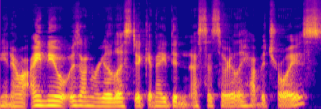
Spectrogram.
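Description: A woman with an American accent is heard in a very clean recording over a silent background. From US Midwest. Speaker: life coach and healer. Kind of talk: casual chat. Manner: engaging, passionate.

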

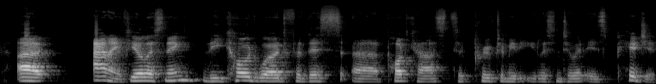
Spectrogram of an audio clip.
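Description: Using a plain, everyday voice, a man with a fairly high pitch talks at a moderate pace with fairly even intonation and big swings in loudness. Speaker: podcast host. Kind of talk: casual banter podcast chat. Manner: bantering, teasing.

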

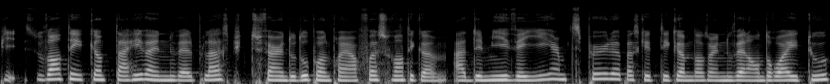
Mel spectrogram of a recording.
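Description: A woman's dark, mellow voice in a Quebec accent, medium in pitch and monotone, flat in intonation, at a very fast pace with hardly any pauses, in a very clean recording with a silent background and a dry, close sound with no echo. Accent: Québécois French. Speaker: traveller. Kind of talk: casual interview.

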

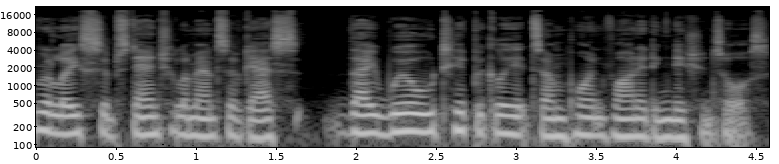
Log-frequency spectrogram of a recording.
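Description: A woman's very deep, low voice with a dark, mellow tone at a fairly quick pace, on a very clean recording with a silent background. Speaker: process safety expert and co-host. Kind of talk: casual expert discussion, podcast conversation.

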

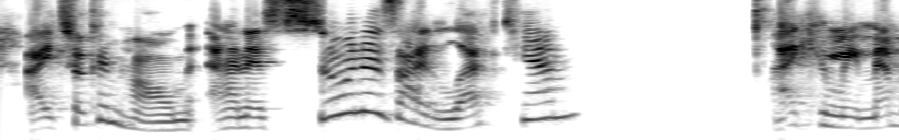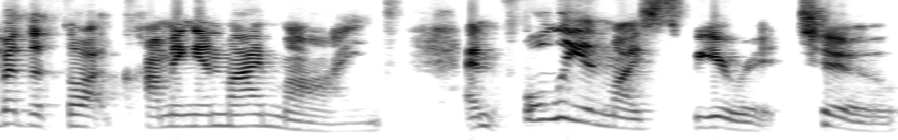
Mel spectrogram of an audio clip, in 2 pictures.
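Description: A woman with an American accent speaks at a fairly slow pace in a medium pitch, her bright, sharp tone swinging very widely in pitch over vocal fry at very even loudness. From New York City (the Bronx). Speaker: conflict resolution coach. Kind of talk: interview.

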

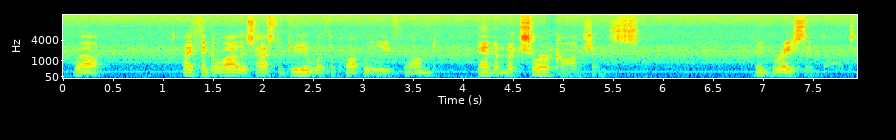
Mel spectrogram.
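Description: With an American accent, a man talks at a moderate pace in a medium pitch and a monotone, flat intonation, leaving long, frequent pauses over noticeable background noise. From Florida, US. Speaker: middle school theology teacher. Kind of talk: casual discussion on theology. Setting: online livestream.

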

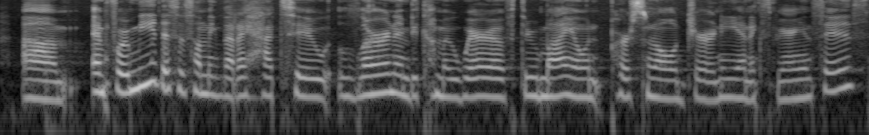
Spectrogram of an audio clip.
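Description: With a Californian accent, the speaker has a dark, mellow tone and ordinary pitch variation, talking at a fairly quick pace in a very clean recording with a silent background. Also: woman. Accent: Californian American. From US West Coast, Bay Area (Sunnyvale). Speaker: church member, race cohort participant. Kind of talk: casual chat.

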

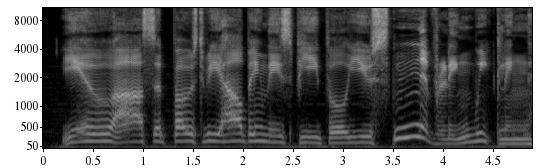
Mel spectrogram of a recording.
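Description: Doing a put-on character voice, a man growls at a moderate pace in a fairly high pitch. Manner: snarling, contemptuous.

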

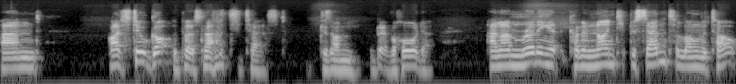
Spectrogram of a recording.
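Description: A man in a Midlands accent, fairly high in pitch, with lively intonation at a moderate pace. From English Midlands, Staffordshire. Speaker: former cult member, writer and artist. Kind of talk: interview.

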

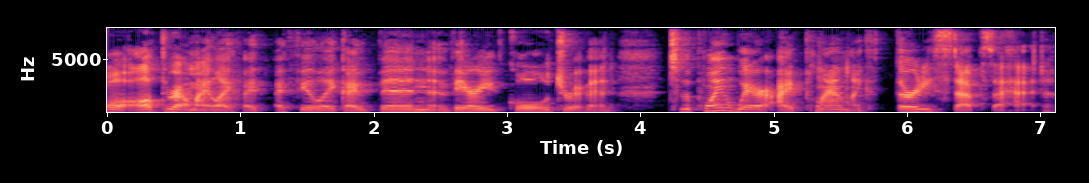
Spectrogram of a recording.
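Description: Speaking at a moderate pace, a woman has an unremarkable speaking voice, medium in pitch, with fairly even intonation. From Los Angeles, US (born in Guatemala). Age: 20s. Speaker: psychotherapist. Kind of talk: casual chat.

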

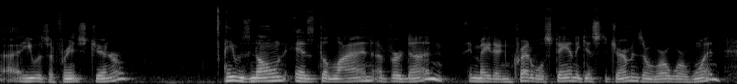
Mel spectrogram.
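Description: A man with a Southern US accent speaks at a moderate pace against a quiet background. His voice is fairly high-pitched, with a dark, mellow tone. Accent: Southern US (Georgia). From US South, South Georgia (Vidalia). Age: 50s. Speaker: pastor and podcast host. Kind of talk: solo podcast monologue, casual teaching.

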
